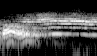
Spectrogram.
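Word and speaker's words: beau: You know the word bow. I mean, my daughter has a bow. We don't spell it B-O, although we might. It's B-E-A-U, because in French it's a French word, and E-A-U stands for O in French.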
